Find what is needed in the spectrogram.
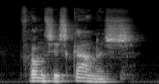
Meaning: a Franciscan nun, a female Franciscan
- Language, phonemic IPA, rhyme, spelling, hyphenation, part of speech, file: Dutch, /ˌfrɑn.sɪs.kaːˈnɛs/, -ɛs, franciscanes, fran‧cis‧ca‧nes, noun, Nl-franciscanes.ogg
